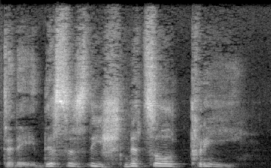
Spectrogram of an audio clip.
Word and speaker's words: Tri: this is the schnitzel tree i know when i did the unboxing called it try but in the esperanto language it is at least that's what the pronunciation guides say we've got a kydex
